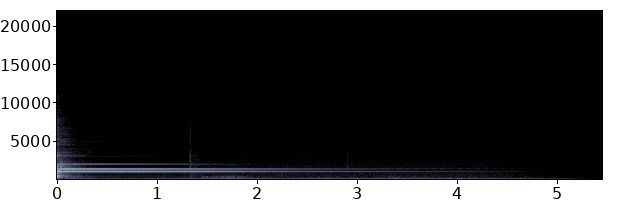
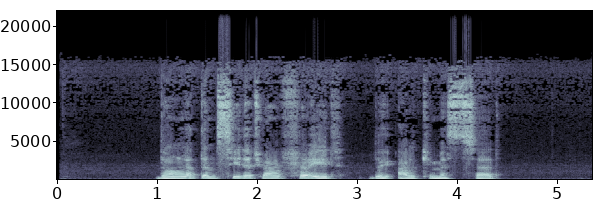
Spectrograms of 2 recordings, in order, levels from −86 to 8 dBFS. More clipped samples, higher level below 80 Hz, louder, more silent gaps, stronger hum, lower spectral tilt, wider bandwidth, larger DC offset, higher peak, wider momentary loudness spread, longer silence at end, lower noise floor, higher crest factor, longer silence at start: second, under 0.1% vs 0.1%; second, -68 dBFS vs -44 dBFS; second, -32 LUFS vs -9 LUFS; neither; neither; about the same, -5.5 dB/octave vs -4.5 dB/octave; second, 7.8 kHz vs over 20 kHz; neither; second, -6 dBFS vs 0 dBFS; first, 26 LU vs 8 LU; first, 1.4 s vs 0.95 s; first, -72 dBFS vs -46 dBFS; first, 28 dB vs 12 dB; second, 0 s vs 1 s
